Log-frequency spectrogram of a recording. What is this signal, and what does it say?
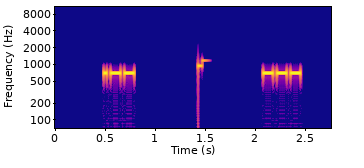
Morse code, heard as a keyed tone, about 35 wpm, 700 Hz. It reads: W O
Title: Single Letters - Rapid-Fire 35wpm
